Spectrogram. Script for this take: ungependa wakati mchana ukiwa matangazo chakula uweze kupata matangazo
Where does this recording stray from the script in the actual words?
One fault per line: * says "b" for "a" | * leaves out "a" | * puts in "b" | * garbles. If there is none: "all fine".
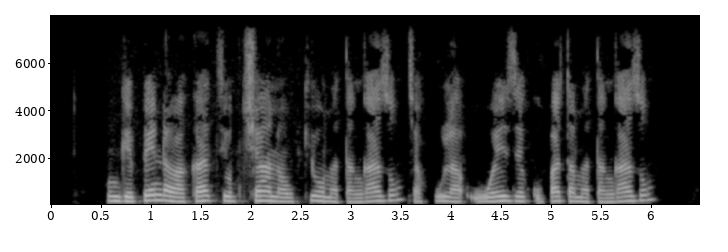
all fine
